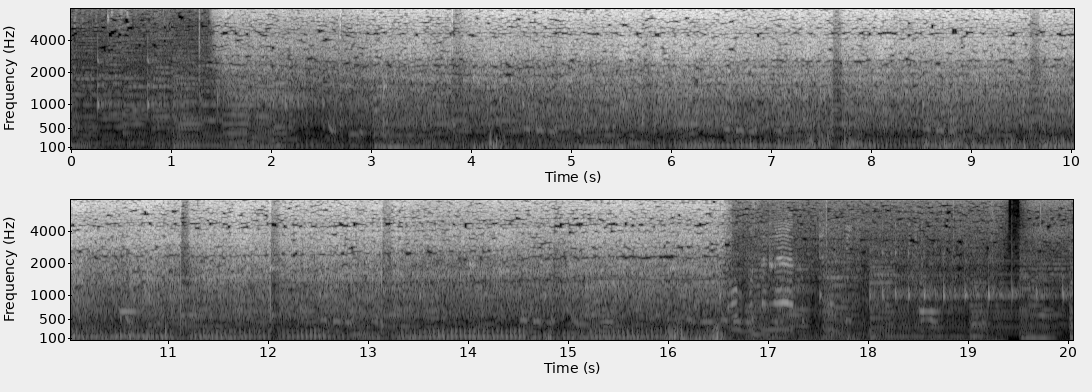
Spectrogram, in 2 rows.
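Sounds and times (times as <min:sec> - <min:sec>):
mushrooms sizzling in hot oil: 0:00.3 - 0:20.0.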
